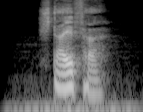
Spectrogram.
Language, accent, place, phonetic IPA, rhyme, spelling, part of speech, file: German, Germany, Berlin, [ˈʃtaɪ̯fɐ], -aɪ̯fɐ, steifer, adjective, De-steifer.ogg
- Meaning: 1. comparative degree of steif 2. inflection of steif: strong/mixed nominative masculine singular 3. inflection of steif: strong genitive/dative feminine singular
